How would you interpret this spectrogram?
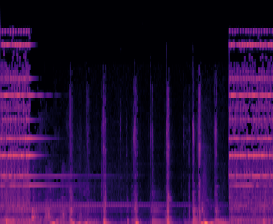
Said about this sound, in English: When you call your friends, does the phone ring and ring? What if they're not home? Let Ahoy Hoy keep calling for you.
